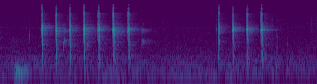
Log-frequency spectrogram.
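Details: Pet Java sparrow during its morning free-flight time indoors, giving quick, sharp ticking notes: a run of seven, a pause, then four more, about five per second, in an otherwise quiet room.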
